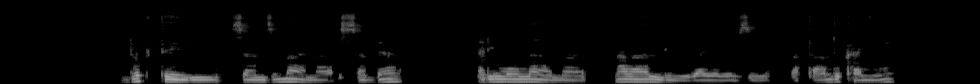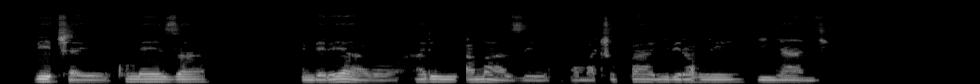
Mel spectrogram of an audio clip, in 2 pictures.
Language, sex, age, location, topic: Kinyarwanda, male, 25-35, Kigali, health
